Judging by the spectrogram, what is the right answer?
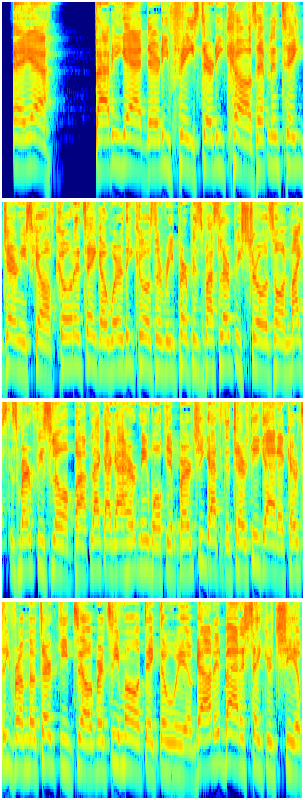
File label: vox dry; Trash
